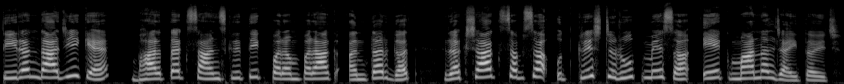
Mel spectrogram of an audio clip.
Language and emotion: Maithili, neutral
